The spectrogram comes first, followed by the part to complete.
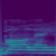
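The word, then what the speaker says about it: Vale: Resources company in Brazil called veale or Bay if you're going to pronounce it the um Portuguese way and this Natural Resources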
